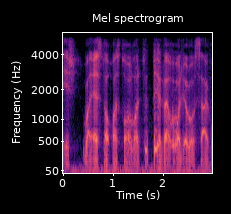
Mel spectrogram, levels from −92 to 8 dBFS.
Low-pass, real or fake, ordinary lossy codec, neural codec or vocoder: 5.4 kHz; fake; none; autoencoder, 22.05 kHz, a latent of 192 numbers a frame, VITS, trained on many speakers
